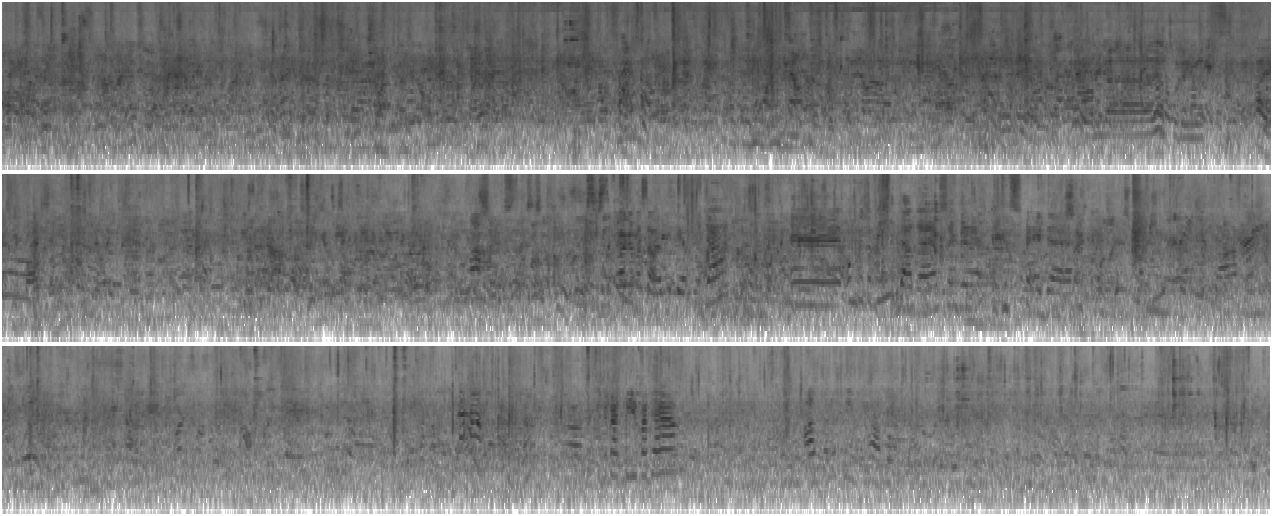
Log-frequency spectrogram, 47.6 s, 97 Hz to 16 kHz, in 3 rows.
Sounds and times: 0.0s restaurants 47.5s

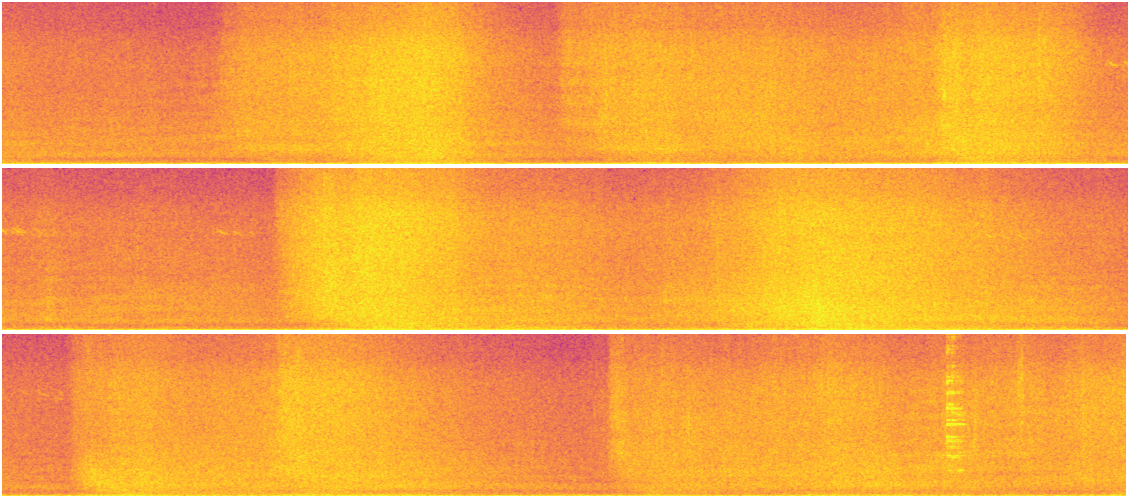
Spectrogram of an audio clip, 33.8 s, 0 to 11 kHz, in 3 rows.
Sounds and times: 0.0s sea 33.7s

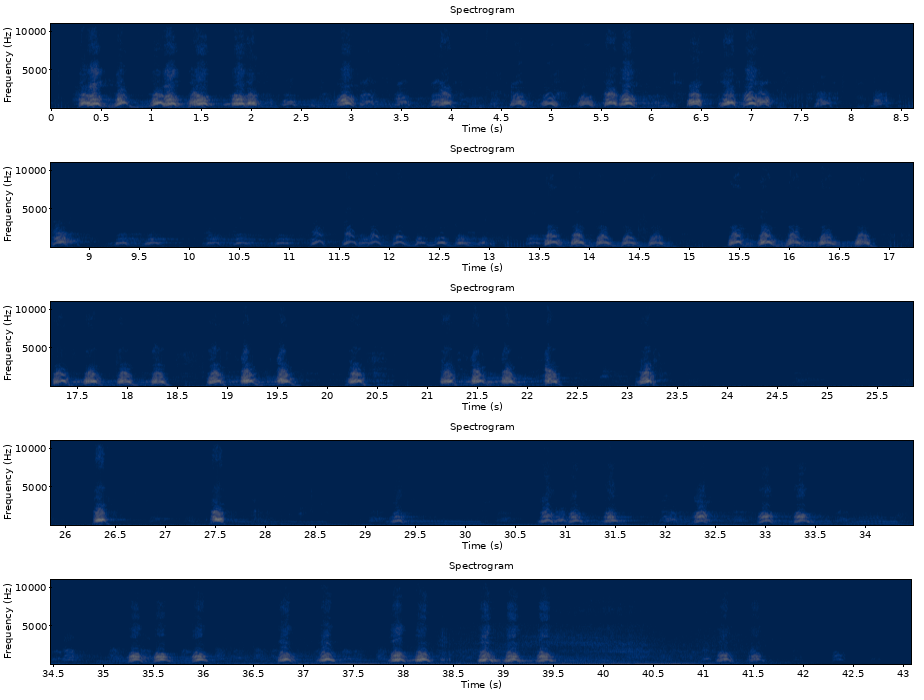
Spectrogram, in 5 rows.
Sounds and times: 0.0s Dogs barking 23.9s
25.6s Dogs barking 40.2s
40.9s Dogs barking 42.5s

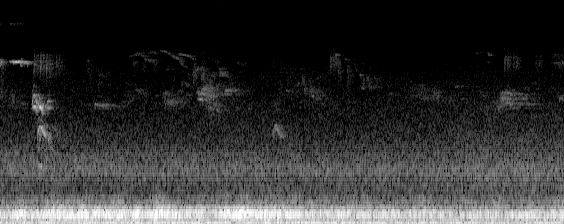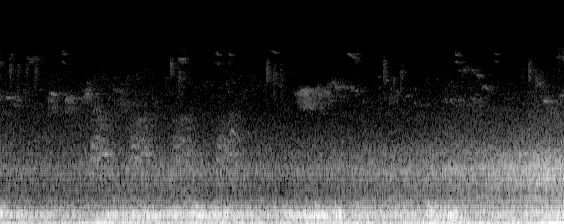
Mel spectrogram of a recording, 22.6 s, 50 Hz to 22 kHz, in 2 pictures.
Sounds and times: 0.0s song birds 22.5s
13.1s loud crows 16.1s

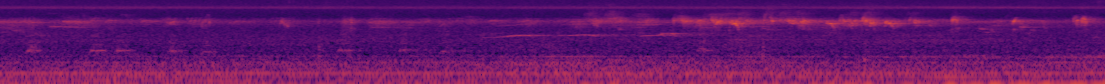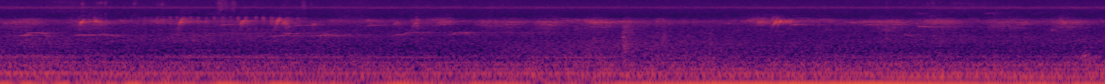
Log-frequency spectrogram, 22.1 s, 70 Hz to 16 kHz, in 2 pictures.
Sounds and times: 0.0s Birdsong 22.1s

